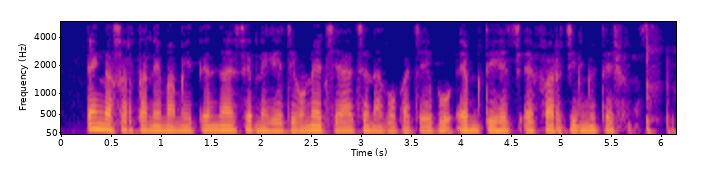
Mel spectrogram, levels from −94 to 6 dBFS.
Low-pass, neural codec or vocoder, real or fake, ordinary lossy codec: 5.4 kHz; none; real; none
